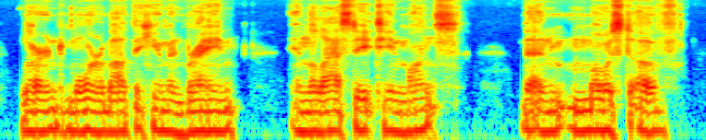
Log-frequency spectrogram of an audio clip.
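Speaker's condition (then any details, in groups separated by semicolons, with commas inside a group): ALS; expects to lose voice very soon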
